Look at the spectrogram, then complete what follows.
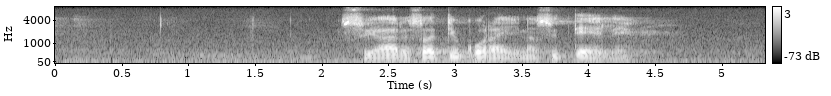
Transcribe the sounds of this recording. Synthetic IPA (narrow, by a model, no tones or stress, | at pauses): ʂiɦaɾiʂatikɔɾaɦinaʂitɛːlɛ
